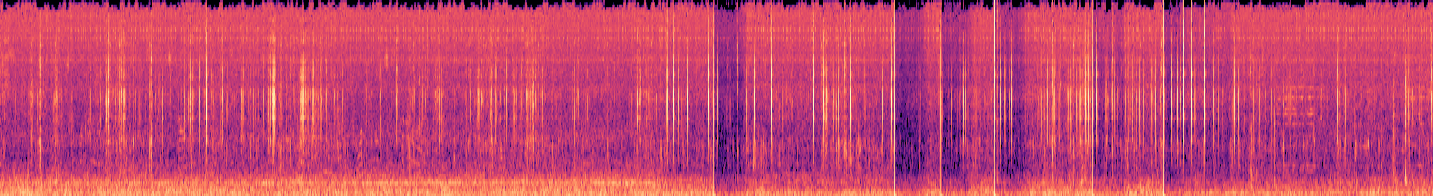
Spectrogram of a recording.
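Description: A bicycle's frame rattles and clicks over bumps.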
